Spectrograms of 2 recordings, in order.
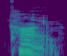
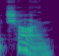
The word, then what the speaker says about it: chyme: but it's pronounced ready chyme and it's just a thick liquid this is that thick liquid of food and digestive juices and that chyme so don't say chime it's that chyme you know here's that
